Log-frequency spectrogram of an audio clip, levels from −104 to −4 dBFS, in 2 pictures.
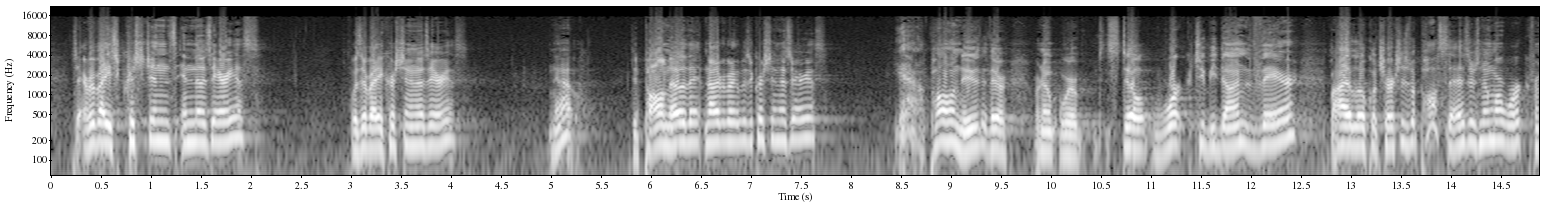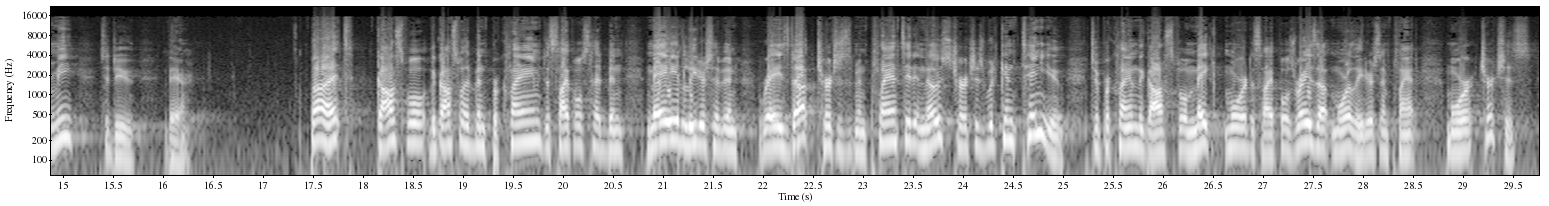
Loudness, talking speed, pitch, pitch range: -12 LUFS, 190 wpm, 170 Hz, 150-190 Hz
